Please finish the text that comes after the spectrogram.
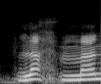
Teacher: اگر ملا کے پڑھیں گے تو اخفا ہوگا رک جائیں تو نون تنوین کو ختم کر کے الف پہ رکیں گے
